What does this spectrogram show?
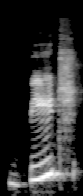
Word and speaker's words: beach: And the reason is is because your lips close for that B sound. And so for a lot of people, it's really difficult to move from that sound to wide open for that long e.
